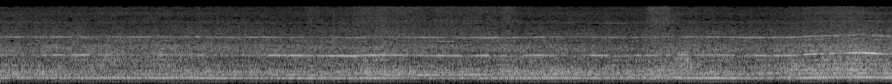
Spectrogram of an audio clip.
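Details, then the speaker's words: Used lightweight Oreck vacuum from Facebook Marketplace: a steady roar with a thin high whistle that wavers a little. The weird noise is of unknown source, possibly the brushroll or the fan. "so there's some sort of weird noise I don't know if that's coming from the brushroll or from the fan or what"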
